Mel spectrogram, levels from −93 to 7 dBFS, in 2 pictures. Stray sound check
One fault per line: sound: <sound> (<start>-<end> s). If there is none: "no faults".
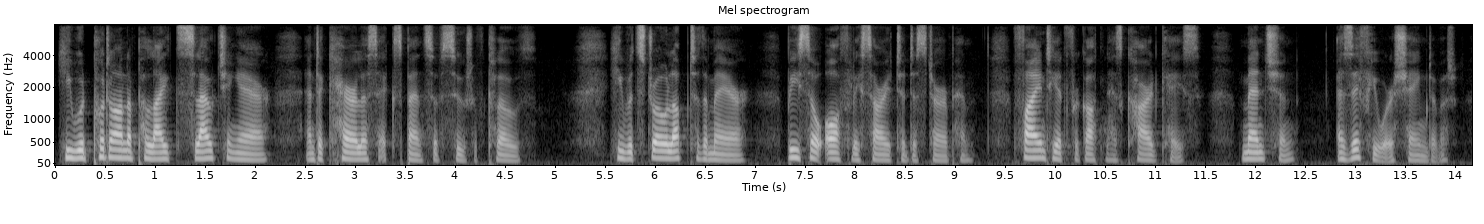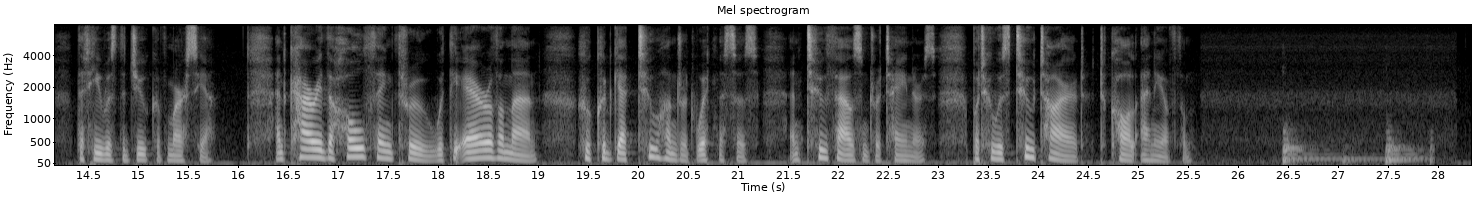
sound: tap (26.4-28.0 s)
